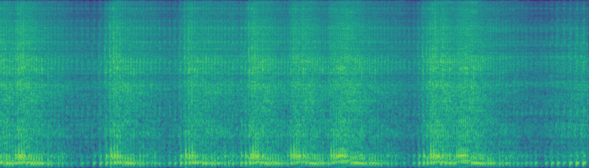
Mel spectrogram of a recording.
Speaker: so Ayan po narinig niyo yung andar maingay malagitik Ayon napakinggan niyo na mga kaabo yung andar niya kanina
